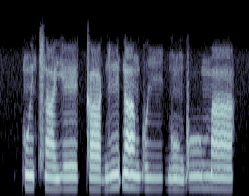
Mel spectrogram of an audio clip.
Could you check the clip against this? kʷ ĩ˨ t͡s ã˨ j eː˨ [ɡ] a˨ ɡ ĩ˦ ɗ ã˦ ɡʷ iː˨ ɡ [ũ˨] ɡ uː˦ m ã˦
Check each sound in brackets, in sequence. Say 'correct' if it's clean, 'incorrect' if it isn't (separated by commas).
incorrect, correct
